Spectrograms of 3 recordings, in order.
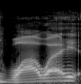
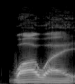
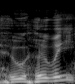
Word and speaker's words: Huawei: that which means that Huawei as a pronunciation usually throws the punter in the Dream well it does but not me no but a lot of people say who who we yeah but it did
